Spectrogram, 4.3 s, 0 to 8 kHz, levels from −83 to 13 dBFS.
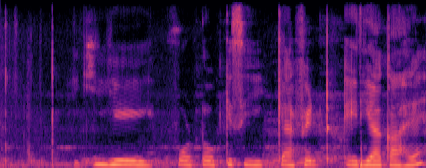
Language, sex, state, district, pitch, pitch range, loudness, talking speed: Hindi, female, Haryana, Charkhi Dadri, 190 Hz, 185-205 Hz, -17 LUFS, 100 wpm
